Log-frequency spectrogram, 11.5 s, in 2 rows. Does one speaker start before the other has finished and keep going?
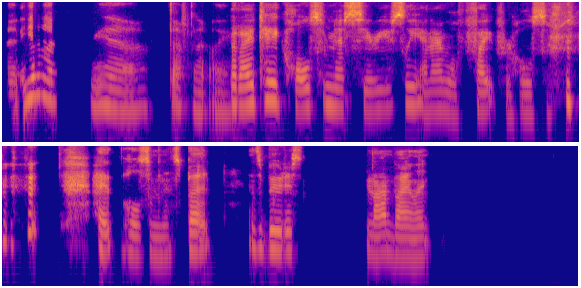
No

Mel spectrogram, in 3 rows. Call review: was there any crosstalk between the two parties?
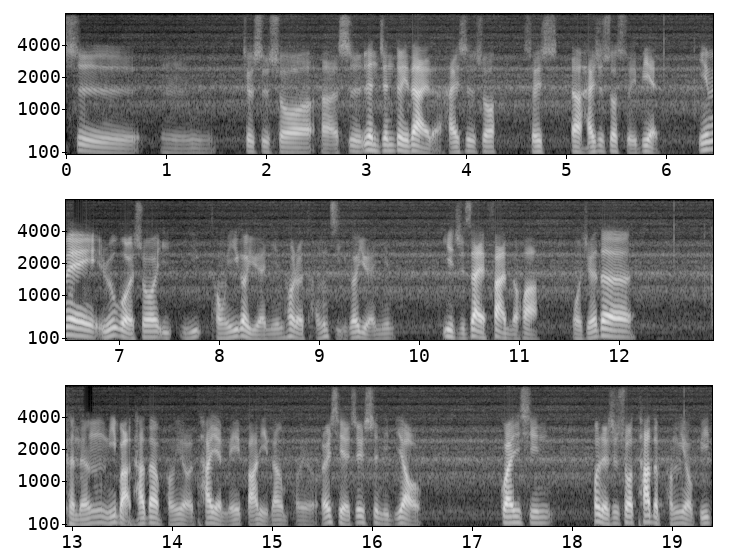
No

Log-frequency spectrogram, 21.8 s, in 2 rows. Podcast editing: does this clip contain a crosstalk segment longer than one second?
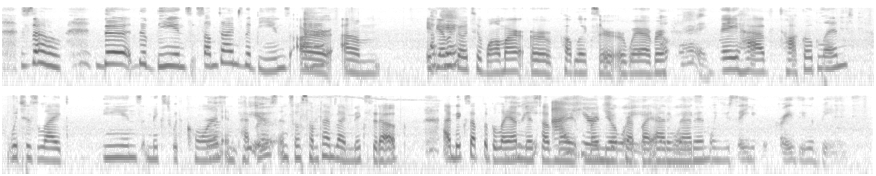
Yes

